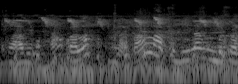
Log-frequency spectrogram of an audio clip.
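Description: Chickens clucking faintly: a run of short, repeated calls.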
